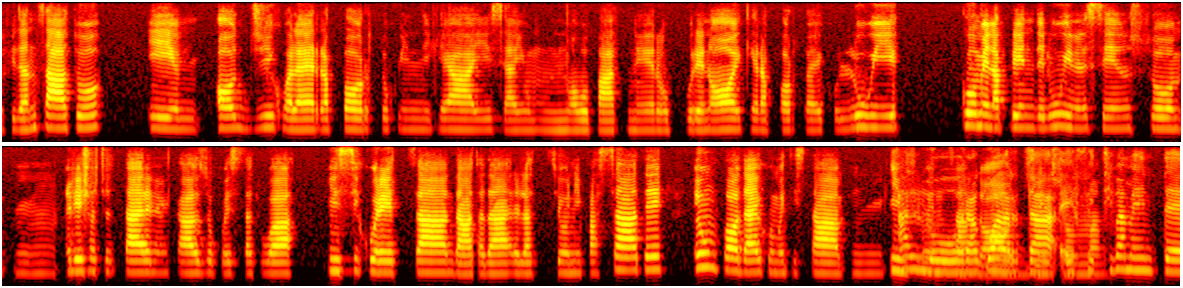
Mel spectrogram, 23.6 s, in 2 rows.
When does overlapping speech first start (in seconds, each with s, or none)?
20.7 s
